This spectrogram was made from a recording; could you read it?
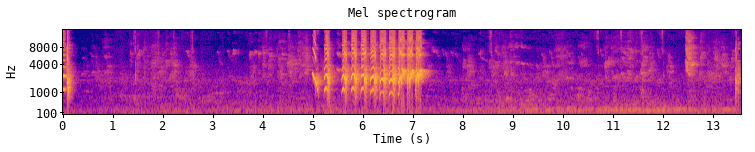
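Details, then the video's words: Javan myna female giving a call used for luring birds: after a quiet start, a burst of about ten rapid, rasping squawks over two seconds, then low background hum with a couple of faint short notes. "suara burung jalak kebo cocok untuk Pikat burung"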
